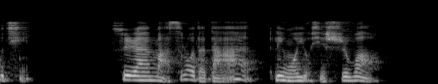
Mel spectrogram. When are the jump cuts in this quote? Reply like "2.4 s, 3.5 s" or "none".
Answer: 1.0 s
